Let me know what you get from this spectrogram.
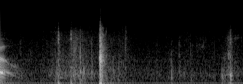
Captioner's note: thud; footsteps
